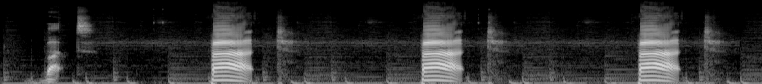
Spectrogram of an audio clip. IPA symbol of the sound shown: ʌ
